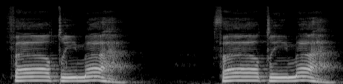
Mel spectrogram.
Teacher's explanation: Je vais prononcer un scoun à la place de la dam. et je vais transformer le marbuta en ha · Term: ta marbouta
